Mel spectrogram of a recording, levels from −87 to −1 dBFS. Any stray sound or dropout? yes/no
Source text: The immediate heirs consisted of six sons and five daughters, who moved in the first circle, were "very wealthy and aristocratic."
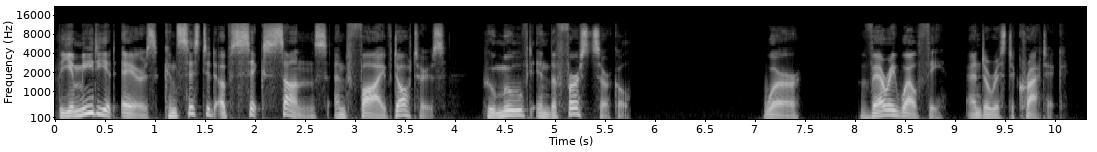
no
